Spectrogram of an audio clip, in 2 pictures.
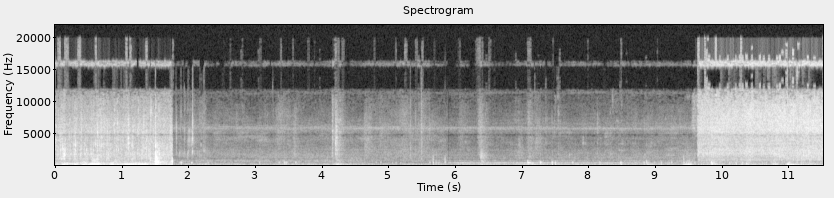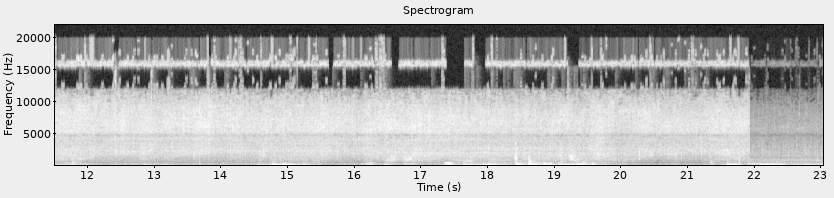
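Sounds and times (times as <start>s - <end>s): food frying in oil: 0.0s - 1.8s, 9.6s - 23.0s.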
